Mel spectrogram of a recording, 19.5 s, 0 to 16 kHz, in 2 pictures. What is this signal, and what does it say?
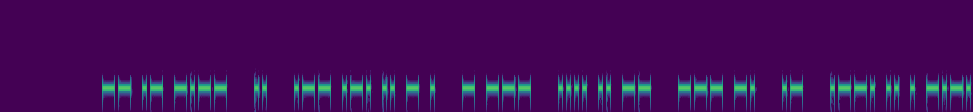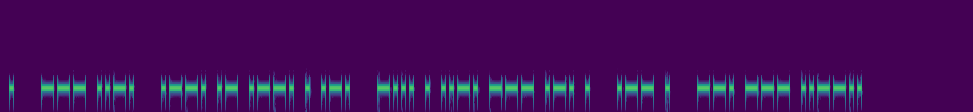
Morse code, heard as a keyed tone, about 30 wpm, 700 Hz. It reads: MAY I WRITE TO HIM ON A PIECE OF PAPER BEFORE WE GO?
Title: Sentences from Top 1000 Words - Review Part 2 - 30wpm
